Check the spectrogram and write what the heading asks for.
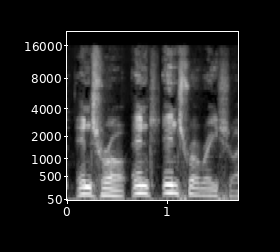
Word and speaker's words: intra-racial: They call those intra-racial issues. Intra-racial, I think I'm saying it right. – Intra-racial, yeah. – No, mm-hmm. not interracial, but intra-racial, meaning within the race.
